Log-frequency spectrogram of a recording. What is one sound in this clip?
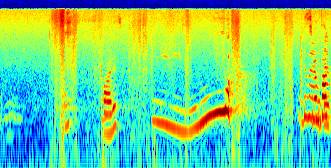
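Young children sing.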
